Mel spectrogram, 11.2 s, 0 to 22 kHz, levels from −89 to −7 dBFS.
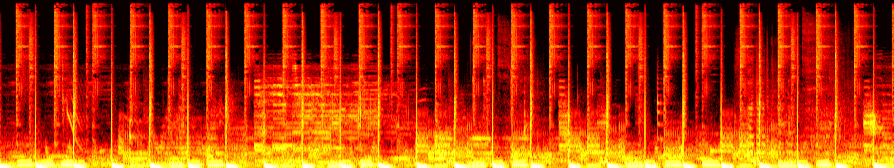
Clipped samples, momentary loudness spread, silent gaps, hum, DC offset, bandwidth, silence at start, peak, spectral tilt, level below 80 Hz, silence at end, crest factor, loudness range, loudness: under 0.1%; 2 LU; none; none; under 0.1%; over 20 kHz; 0 s; -2 dBFS; -5.5 dB/octave; -16 dBFS; 0 s; 12 dB; 1 LU; -18 LUFS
